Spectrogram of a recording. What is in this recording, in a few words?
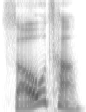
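"收藏", Mandarin Chinese; HSK6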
